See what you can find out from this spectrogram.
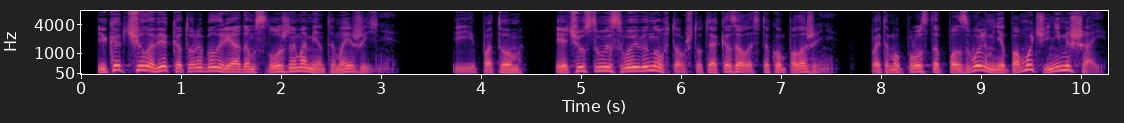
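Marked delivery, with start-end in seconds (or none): none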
